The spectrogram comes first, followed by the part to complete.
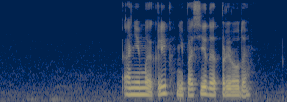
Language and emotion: Russian, neutral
